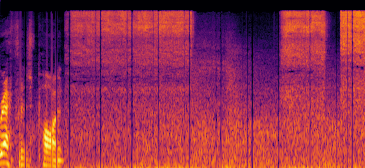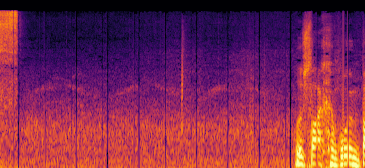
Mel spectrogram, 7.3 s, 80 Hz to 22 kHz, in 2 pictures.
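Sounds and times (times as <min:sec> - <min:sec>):
speech: 0:00.0 - 0:00.9, 0:06.6 - 0:07.2
steady noise: 0:00.0 - 0:07.2
athlete's foot aerosol spray being sprayed onto golf clubs: 0:00.7 - 0:02.0, 0:02.8 - 0:03.9.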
